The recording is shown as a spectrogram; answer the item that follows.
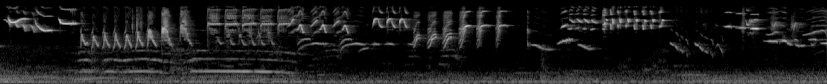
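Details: Brown-chested jungle flycatcher in full rough-phrase song, used to get caged birds singing; opens with loud buzzy trills and low wavering whistles, then quick chirps, rattles and sharp downslurred notes.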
